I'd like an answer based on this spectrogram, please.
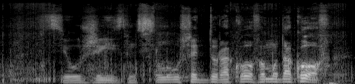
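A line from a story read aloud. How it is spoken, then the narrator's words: Angry mutter to himself. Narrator (Russian): Зло бормотал он себе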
